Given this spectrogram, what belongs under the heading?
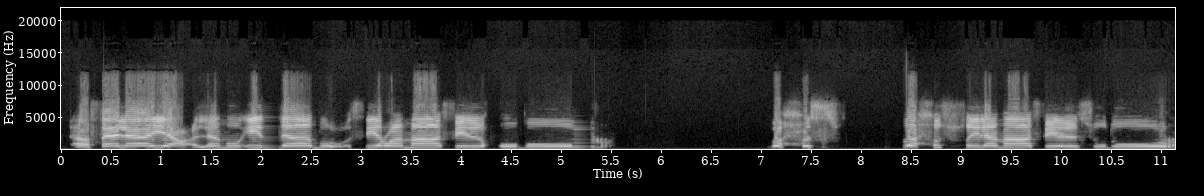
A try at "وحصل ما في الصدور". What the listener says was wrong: ما في الصدور, not في ما في الصدور, not في. Don't stretch the في again.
